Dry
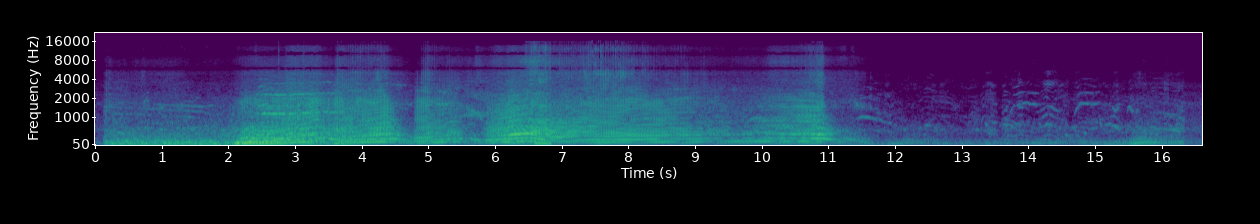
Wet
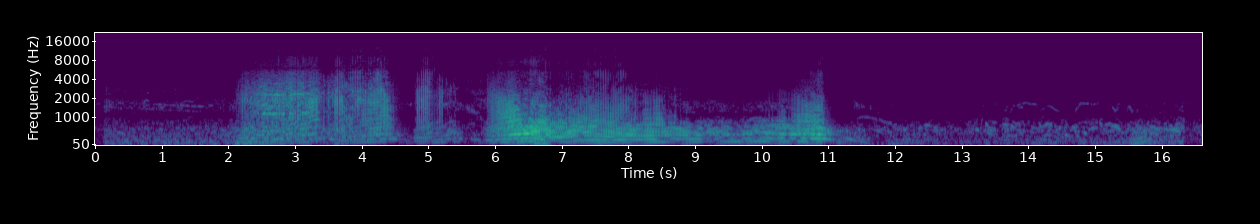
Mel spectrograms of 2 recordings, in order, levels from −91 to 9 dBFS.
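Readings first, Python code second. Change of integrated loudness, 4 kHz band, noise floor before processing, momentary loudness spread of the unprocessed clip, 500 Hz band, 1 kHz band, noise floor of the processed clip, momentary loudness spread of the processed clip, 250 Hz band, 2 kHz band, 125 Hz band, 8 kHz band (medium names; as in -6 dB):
-10.0 dB, -11.0 dB, -53 dBFS, 19 LU, -8.0 dB, -9.0 dB, -70 dBFS, 22 LU, -15.5 dB, -9.0 dB, -24.5 dB, under -20 dB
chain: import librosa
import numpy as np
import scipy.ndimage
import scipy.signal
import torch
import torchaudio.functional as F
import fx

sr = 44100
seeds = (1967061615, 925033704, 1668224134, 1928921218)

y = fx.wiener(x, sr, points=41)
y = fx.room_flutter(y, sr, wall_m=11.9, rt60_s=0.28)
y = fx.filter_sweep_bandpass(y, sr, from_hz=2700.0, to_hz=630.0, start_s=5.87, end_s=6.48, q=1.2)
y = fx.dereverb_blind(y, sr, rt60_s=0.86)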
